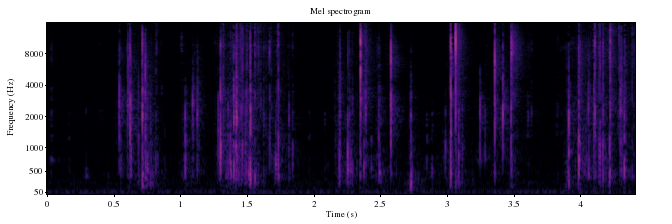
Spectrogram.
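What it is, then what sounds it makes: Plastic pouch of dried chili peppers. A sealed plastic pouch full of dried chili peppers is crinkled and squeezed with the fingertips. Quiet bursts of crisp, bright crinkling and crunching come in short clusters with brief pauses between them. There is almost no low end, and each crackle stops sharply with no ring.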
